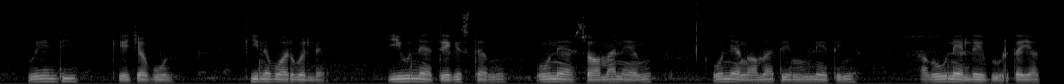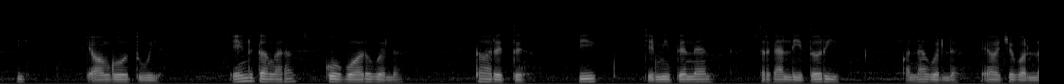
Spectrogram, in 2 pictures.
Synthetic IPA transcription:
we˦ndi˦ | kʰe˨t͡ʃo˨pu˨n | ki˦ne˦pɔ˨ɾko˨le˨ | i˦u˦ne˨te˨kɪ˦sta˨ŋu˦ | u˦ne˨sɔ˨ma˦ne˨ŋu˦ | u˦ne˨ŋɔ˨mna˦te˨ŋu˦ne˨ti˦ɲe˦ | a˨ko˦u˦ne˨le˦pṵ˨rte˦jɔ˦k̚pi˦ | jɔ̰˨ŋɡo˦tu˨ja˨ | e˦nu˦tɔ˨ŋɡa˨ɾa˦ŋ | ko˦pɔ˨ɾo˦ko˨le˨ | tɔ˦ɾe˨te˨ | piː˦k̚ | t͡ʃe˨mi˦te˦nɛ˦n | sɪ˨rka˦li˨to˦ɾi˦t̚ | kɔ˨na˦ko˨le˨ | jɔ̰˦t͡ʃe˦ko˨lo˦

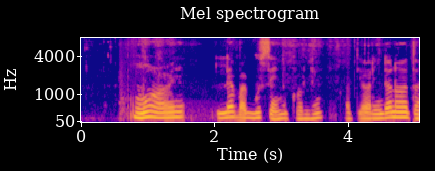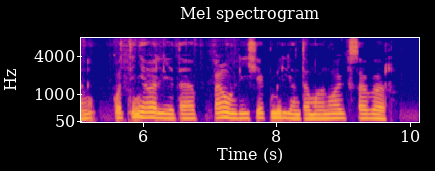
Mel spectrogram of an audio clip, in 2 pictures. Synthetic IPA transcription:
mɔ˦˨ɾɛ˦ | lɛ˦ba̰˨ɡu˦se˨ɲko˨le˦ | ɔ˨t̪ɪ˨ɔ̰˨ɾɪ˨ndɔ˦nɔ˦t̪ɔ˨nɛ̰˨ | ko˦t̪ːɪ˦ɲɛ˦ɔ˦lɪe˨t̪a | pa˦ʊ˨ndi˦ʃe˦k̚mi˦ljo˨nt̪a˨ma˨nwa˦sɔ˦ɡɔ˦˨l

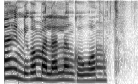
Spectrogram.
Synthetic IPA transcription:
a˦i˦ni˨k̬ɔ˦ma˨la˦la˦ŋɡo˨u˦wa˦mu˦tʰu̥˨

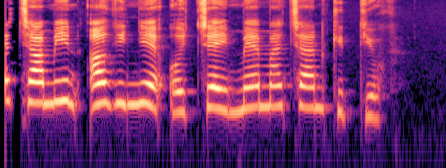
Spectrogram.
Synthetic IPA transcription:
t͡ʃa˦mɪ˦na˦ɡɪ˦ɲe˦˨ʔo˨t͡ʃe˦jmɛ˦ma˦t͡ʃa˦nki˨t̪jo˨k

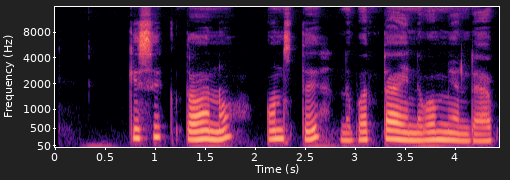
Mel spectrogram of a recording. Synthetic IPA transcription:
ki˦si˦kt̪ɔ˦nɔ | ʊ˦nste˦nɛ˨bɔ˦t̪a˦jnɛ˨bɔ˦mjɔ˨nda˨k̚

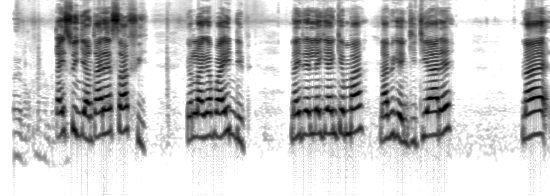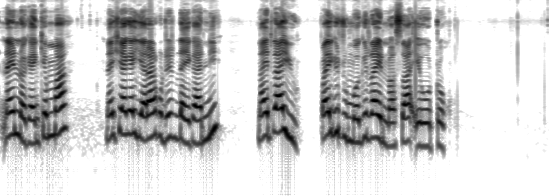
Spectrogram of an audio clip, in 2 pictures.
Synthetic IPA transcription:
ka˦i˦swi˦d͡ʒa˨ŋka˦ɾɛ˦sa˦fi˨ | jɔ˦la˨kɛ˦pa˦ɪ˦dɪ˨p | na˨i˦te˦le˦ka˦ŋkɪ˦ma˦ | na˨pɪ˦kɛ˨ŋki˨ti˦a˦ɾɛ˦ | nana˦i˦nɔ˨kɛ˨ŋkɪ˦ma˦ | na˦i˦ʃa˦kɛ˦ja˨ɾa˦rkʊ˨tɪ˦tda˨i˨ka˨ni˦ | na˨˦ɪ˦ta˦ju˨ | pa˦i˦ki˦tu˨mo˨k̬i˦ta˦ɪ˨nɔ˨sa˦ʔɪ˨ʊ˨tʊ˨k

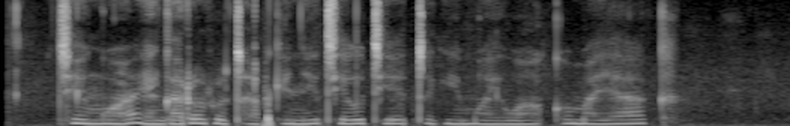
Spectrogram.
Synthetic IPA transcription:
t͡ʃi˦ŋwa˨e˨ŋɡa˨ɾo˦ɾʊ˨ta˨pke˨ɲe˦tʰje˦o˦tje˦teɡɪ˦mwa˨ɪ˨wa˨kɔ˦ma˨ja˦k

